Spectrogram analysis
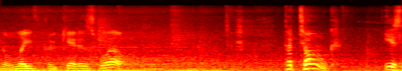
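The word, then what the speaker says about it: pétanque: saying it right botche hope I am patonk so that's how it's pronounced uh then re read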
